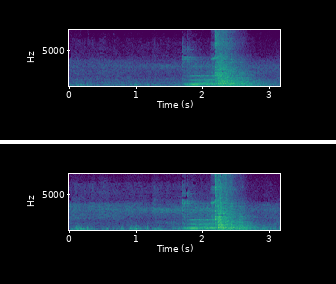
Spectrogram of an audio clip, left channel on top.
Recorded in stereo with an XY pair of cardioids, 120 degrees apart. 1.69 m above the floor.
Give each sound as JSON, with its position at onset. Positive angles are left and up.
{"t": 1.7, "sound": "a door slam", "azimuth_deg": -40, "distance_m": 1.9}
